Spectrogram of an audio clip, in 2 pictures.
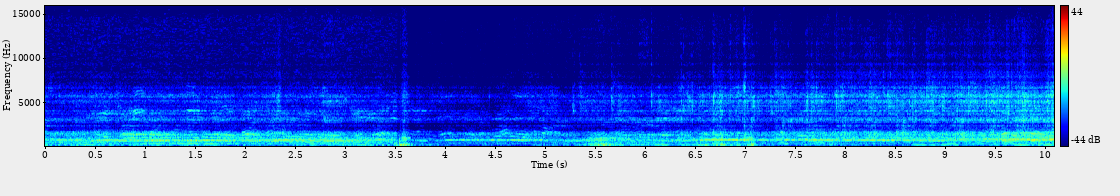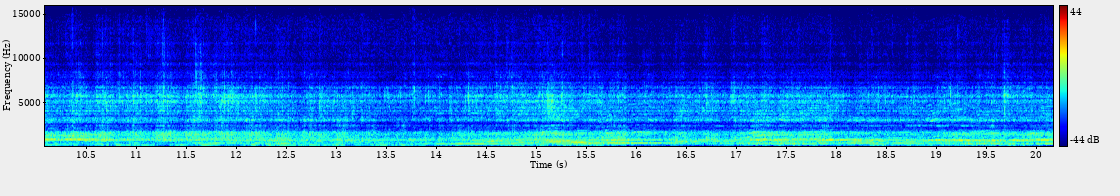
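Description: Many men and women chatter and murmur at once in a large room.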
